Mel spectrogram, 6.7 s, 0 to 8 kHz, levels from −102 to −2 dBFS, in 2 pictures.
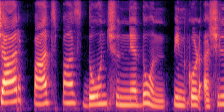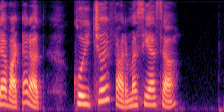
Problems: none marked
